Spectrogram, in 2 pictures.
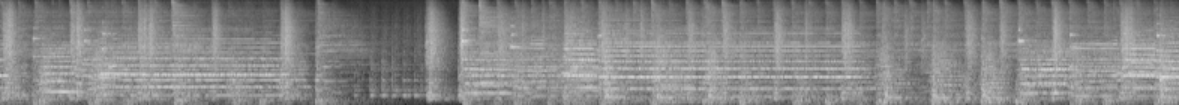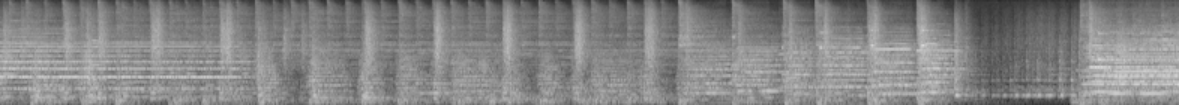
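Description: Middle school concert band playing, with sustained brass chords over percussion strikes. The music drops to a quiet moment about five seconds in and again near the end, then comes back in loud.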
